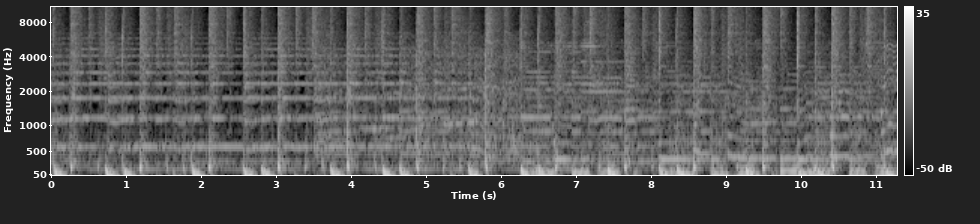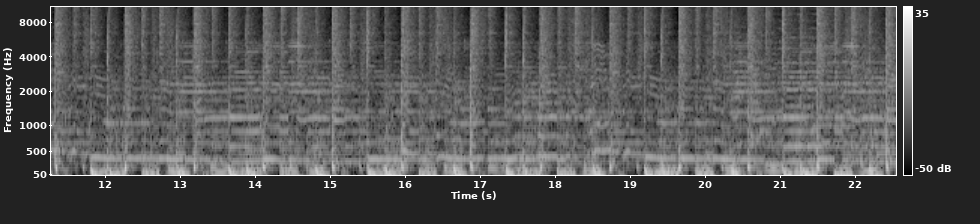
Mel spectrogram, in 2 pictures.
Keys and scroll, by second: 0.9 ctrl+=, 1.6 space, 3.1 ctrl+-, 3.3 space, 5.8 space, 6.5 space, 8.1 space, 10.7 space, 12.1 space, 14.0 space, 15.1 space, 15.9 space, 17.4 space, 18.3 ctrl+-, 19.3 space, 21.9 space.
